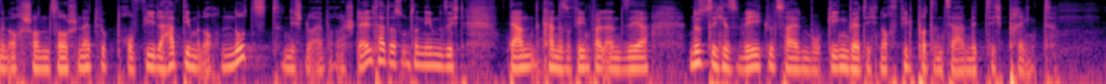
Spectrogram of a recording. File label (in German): werbung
